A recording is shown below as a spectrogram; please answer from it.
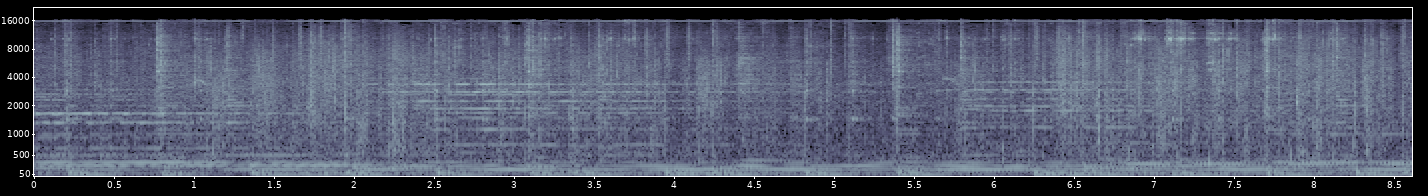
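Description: Tense film score: sustained low notes over a quick, pounding galloping rhythm.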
